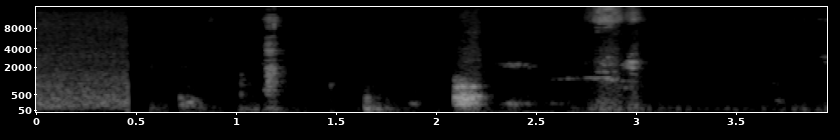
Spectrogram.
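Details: A Siberian Husky gives short, high, thin whines and whimpers, crying in distress after its owner scolded it for misbehaving.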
